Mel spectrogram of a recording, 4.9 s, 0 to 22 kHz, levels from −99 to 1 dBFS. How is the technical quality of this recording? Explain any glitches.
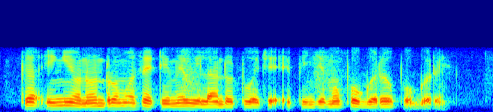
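There are no glitches to explain: the speech comes through the usual narrow band of G.711 telephone coding, with nothing above about 3.8 kHz, and nothing else in it calls for comment.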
